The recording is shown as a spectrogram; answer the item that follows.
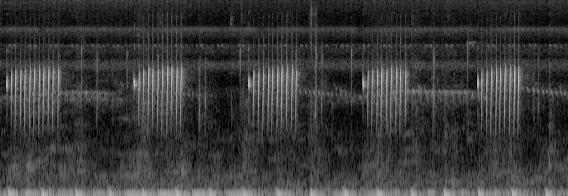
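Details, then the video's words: Singing male olive-backed sunbird: five fast, rasping trill bursts, each opening with a short clear note, spaced about one and a half seconds apart, over a persistent low hum with faint clicks. "Tiếng sâu dừa trống hót"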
